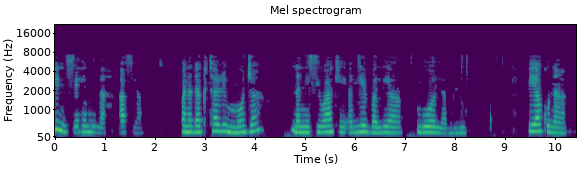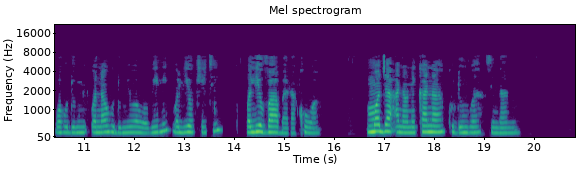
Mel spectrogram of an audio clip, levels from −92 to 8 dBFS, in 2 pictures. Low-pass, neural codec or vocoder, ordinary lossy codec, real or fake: 7.2 kHz; none; MP3, 32 kbps; real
